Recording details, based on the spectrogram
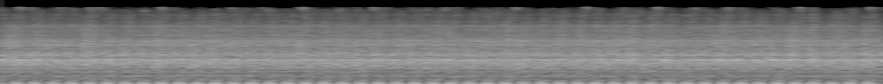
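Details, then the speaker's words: John Deere Gator (Kawasaki engine), hard to start: idles lumpy and uneven, sagging and trying to die, needing constant choke and throttle feathering; plug wet, carburetor good, failing ignition coil replaced. "y'all can see me Feathering that you can hear it trying to die out now y'all can see me Feathering the choke and all that stuff and it's like a balancing act choke throttle all the time then it finally hits"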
